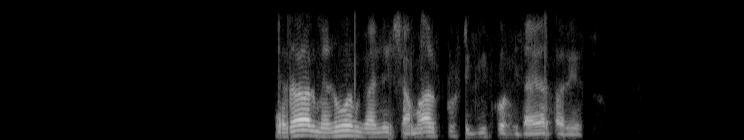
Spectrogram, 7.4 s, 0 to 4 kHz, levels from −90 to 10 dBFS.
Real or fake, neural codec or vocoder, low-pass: fake; codec, 24 kHz, 6 kbps, HILCodec; 3.6 kHz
